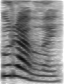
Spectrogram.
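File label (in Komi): "пыравлӧй", Komi, female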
